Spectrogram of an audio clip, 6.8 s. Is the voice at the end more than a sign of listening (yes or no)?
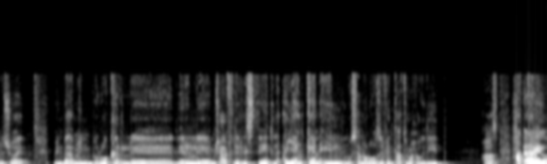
yes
